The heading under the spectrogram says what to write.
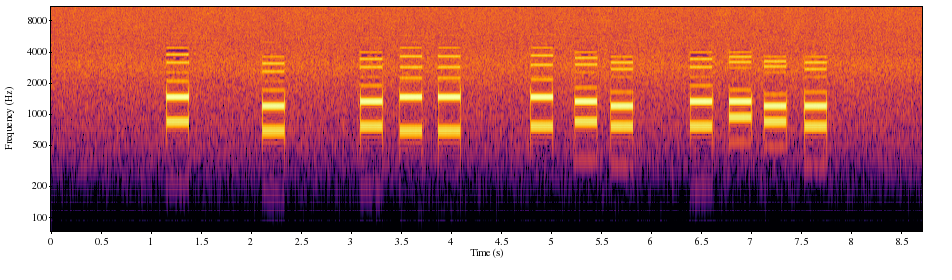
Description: DTMF, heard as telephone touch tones, dialled by hand, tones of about 220 ms. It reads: 9 1 533 684 5074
